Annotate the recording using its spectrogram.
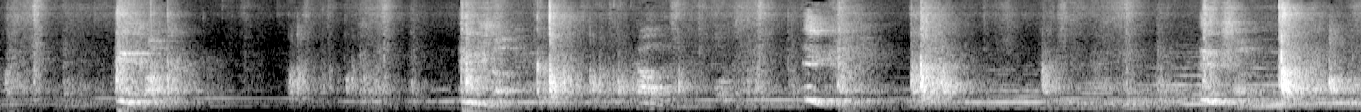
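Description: Feet landing on a foam dojo mat as a person hops and jumps along a line of floor hoops, several thuds a few seconds apart, over background music with steady held notes.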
